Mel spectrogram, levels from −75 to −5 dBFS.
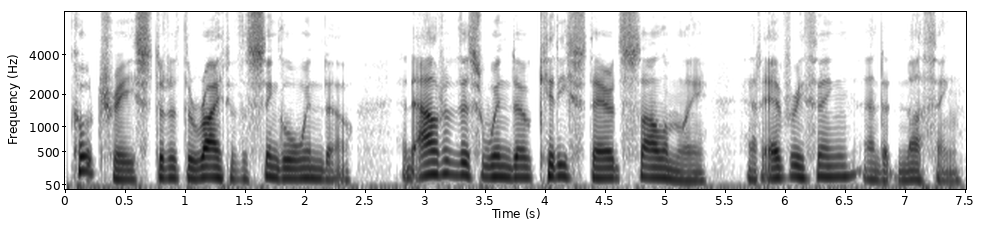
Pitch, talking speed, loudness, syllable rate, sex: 125 Hz, 190 wpm, -18 LUFS, 5.3 syllables/s, male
